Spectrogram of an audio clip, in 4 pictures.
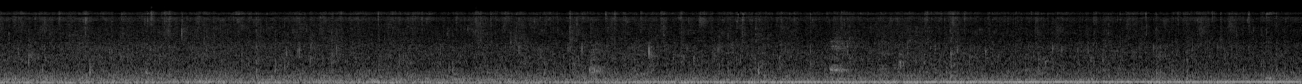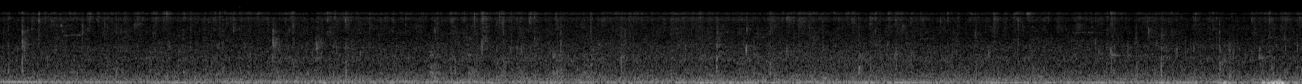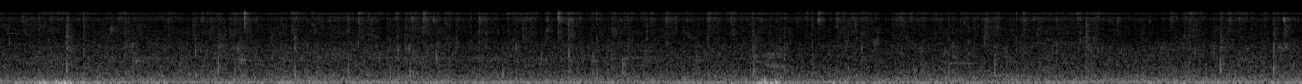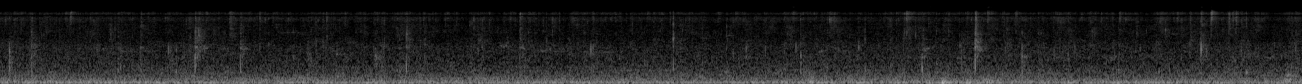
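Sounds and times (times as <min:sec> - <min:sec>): rain pattering on plants: 0:00.0 - 0:52.0.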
